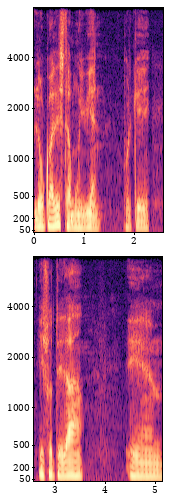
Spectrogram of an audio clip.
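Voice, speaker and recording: Very slowly, a man speaks in a dark, mellow tone. The sound is dry and close with no echo, on a very clean recording with a silent background. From Spain, Madrid. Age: 70s. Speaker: traveler and adventurer. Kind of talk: interview, life story.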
